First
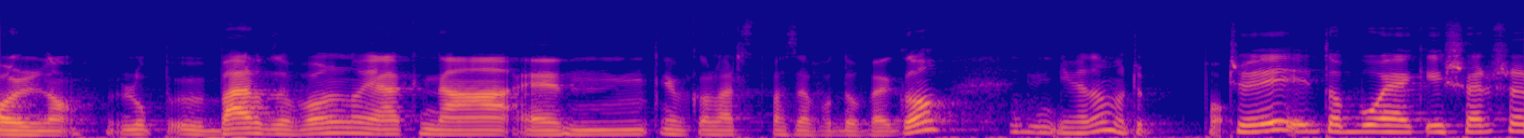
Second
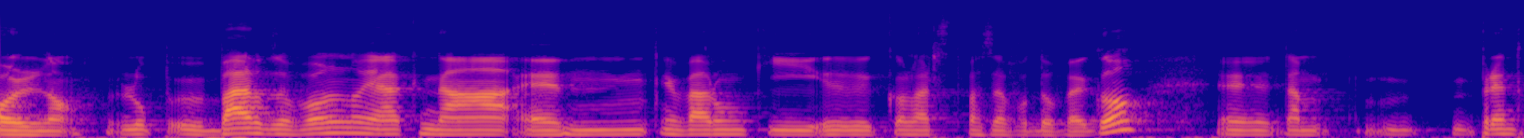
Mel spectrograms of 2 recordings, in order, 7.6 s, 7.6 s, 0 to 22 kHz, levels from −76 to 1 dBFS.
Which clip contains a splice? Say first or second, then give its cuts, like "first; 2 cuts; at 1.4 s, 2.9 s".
first; 3 cuts; at 3.4 s, 5.0 s, 6.1 s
